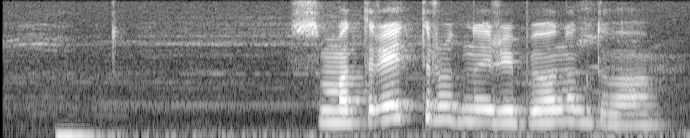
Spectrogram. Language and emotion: Russian, neutral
